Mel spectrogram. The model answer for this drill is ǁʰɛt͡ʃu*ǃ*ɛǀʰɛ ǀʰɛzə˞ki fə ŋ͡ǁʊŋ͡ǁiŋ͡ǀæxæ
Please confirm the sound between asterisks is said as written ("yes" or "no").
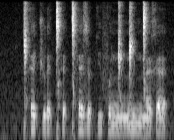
no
